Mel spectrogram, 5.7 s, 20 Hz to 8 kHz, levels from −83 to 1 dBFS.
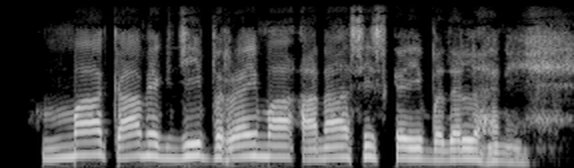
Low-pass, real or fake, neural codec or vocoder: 7.2 kHz; real; none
